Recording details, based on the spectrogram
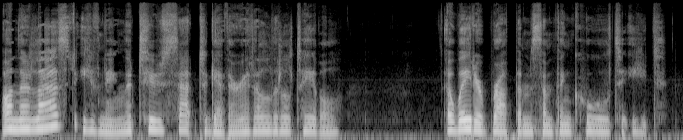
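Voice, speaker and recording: A woman reading a story as scripted narration, in a measured, careful storytelling manner. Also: on the low side, no echo, studio quality. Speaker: audiobook narrator.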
